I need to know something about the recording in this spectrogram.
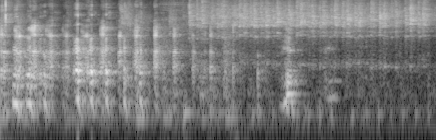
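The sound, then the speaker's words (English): Dice rattle and clatter in a quick burst of sharp, bright clicks as a player rolls for doctor treatments in a game, with soft chuckling and murmured voices mixed in over the tumbling. “I'm going to roll my own treatments.”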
